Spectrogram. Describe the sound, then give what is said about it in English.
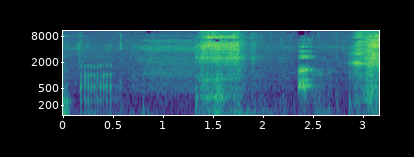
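Burping after drinking Prosecco: a few low, rough belches rise from a quieter background, each brief and guttural, the last one louder and raspier. “it just keeps burping. It's a Prosecco, I swear.”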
